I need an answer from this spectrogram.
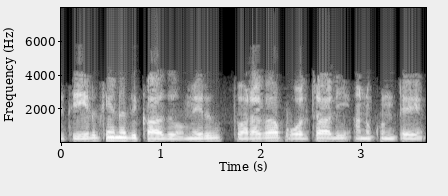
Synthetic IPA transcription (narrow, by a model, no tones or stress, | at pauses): it̪eːlukɐːnɐd̪ikaːd̪umiːɾut̪ʋɐɾɐɡaːpoːlt͡ʃaːliʔɐnukuɳʈeː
